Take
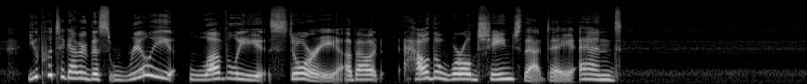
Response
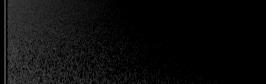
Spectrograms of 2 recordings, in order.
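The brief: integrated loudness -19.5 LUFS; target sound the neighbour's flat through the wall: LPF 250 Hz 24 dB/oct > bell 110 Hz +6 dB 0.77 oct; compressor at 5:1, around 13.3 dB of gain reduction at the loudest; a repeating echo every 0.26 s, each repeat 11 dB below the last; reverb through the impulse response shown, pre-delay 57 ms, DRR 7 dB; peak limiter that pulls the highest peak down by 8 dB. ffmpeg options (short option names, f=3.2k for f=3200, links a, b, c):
-filter_complex "[0:a]acompressor=threshold=-27dB:ratio=5,alimiter=limit=-22dB:level=0:latency=1,aecho=1:1:260|520|780:0.282|0.0789|0.0221,asplit=2[a][b];[1:a]atrim=start_sample=2205,adelay=57[c];[b][c]afir=irnorm=-1:irlink=0,volume=-13dB[d];[a][d]amix=inputs=2:normalize=0,lowpass=f=250:w=0.5412,lowpass=f=250:w=1.3066,equalizer=f=110:t=o:w=0.77:g=6,volume=20dB"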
